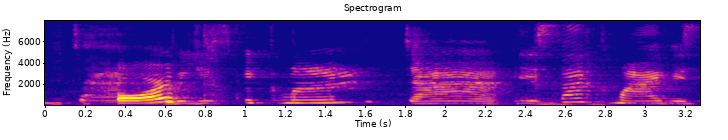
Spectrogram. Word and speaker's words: Khmer: Khmer yeah I am Khmer Why is Khmer spelled with ER? because we under the French colony almost 100 years. That's why we influence some of the, even though we write like this, but our pronunciation French.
